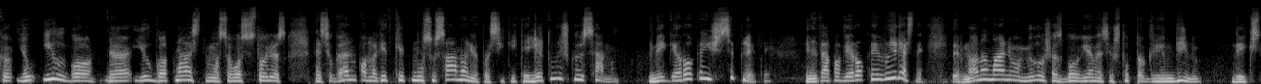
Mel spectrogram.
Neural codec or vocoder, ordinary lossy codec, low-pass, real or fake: codec, 44.1 kHz, 2.6 kbps, DAC; Opus, 16 kbps; 14.4 kHz; fake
